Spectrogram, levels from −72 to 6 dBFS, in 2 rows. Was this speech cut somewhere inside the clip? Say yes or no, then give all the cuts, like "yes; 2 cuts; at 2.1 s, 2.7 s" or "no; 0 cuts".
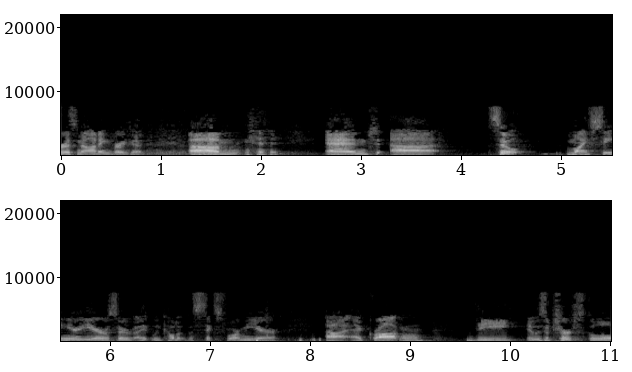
no; 0 cuts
